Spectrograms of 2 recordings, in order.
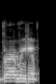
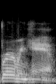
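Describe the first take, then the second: First: It is said with an English accent. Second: It is said with an American, Alabama-style accent.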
